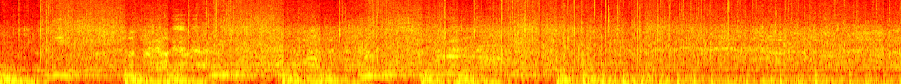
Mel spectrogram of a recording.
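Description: Large football crowd chanting and shouting together in the stands, in a rhythm of roughly one shout a second.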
